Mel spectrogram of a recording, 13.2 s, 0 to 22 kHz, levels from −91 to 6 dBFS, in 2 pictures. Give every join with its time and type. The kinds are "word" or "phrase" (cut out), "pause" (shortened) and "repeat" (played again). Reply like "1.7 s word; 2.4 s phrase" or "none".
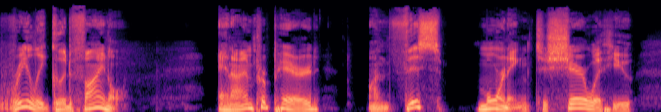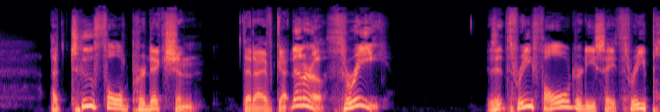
none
